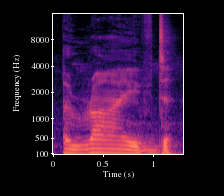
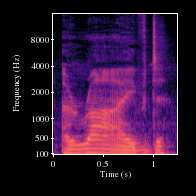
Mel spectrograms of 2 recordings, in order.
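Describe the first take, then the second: Both takes have the same delivery.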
